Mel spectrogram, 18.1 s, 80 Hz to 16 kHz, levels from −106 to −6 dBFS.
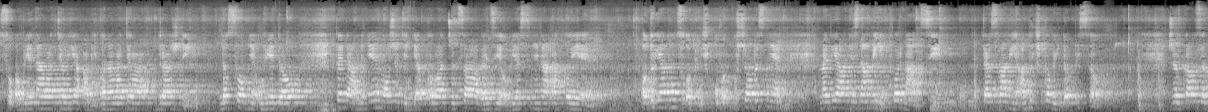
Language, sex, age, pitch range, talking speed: Slovak, female, 30-49, 185-220 Hz, 105 wpm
